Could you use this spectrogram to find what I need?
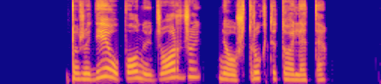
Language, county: Lithuanian, Vilnius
